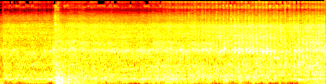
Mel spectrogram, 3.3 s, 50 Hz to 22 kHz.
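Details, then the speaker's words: Alfa Romeo Giulietta 1.6 MultiJet diesel: catches and settles into an uneven, unsteady idle that comes and goes; the roughness persists with the EGR tested, so the EGR is ruled out; fuel filter or high-pressure pump suspected next. "which means the problem, it is not on the EGR. Sometimes it stays good, other times it is not, so it comes and goes."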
